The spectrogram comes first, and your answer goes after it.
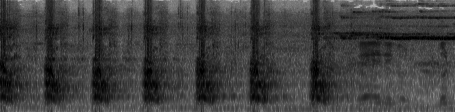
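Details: A series of six loud, regular dog barks, about two per second, given as a counted answer to a spoken math problem; a faint high tone and soft rustling follow the last bark.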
